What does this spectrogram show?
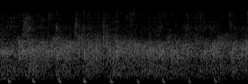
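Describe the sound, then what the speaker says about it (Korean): Faint, distant applause from a youth summer camp evening worship service, a steady hiss of many hands with a regular low thumping beat running underneath. "하나님께 영광의 박수 올려드립시다."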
